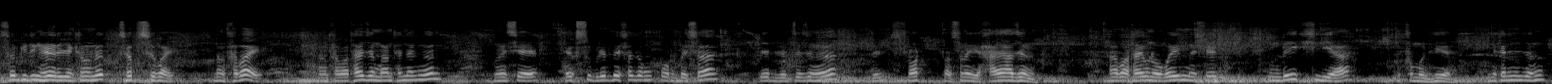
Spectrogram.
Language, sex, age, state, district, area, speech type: Bodo, male, 60+, Assam, Baksa, rural, spontaneous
